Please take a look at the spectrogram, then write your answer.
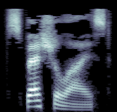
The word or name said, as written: specialized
